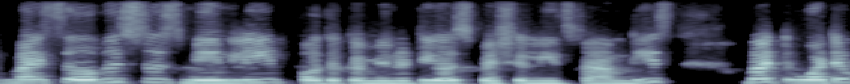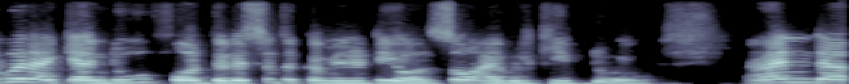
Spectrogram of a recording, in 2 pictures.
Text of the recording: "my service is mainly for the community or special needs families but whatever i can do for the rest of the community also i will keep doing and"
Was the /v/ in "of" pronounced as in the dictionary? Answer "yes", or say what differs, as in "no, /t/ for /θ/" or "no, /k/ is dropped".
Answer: yes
